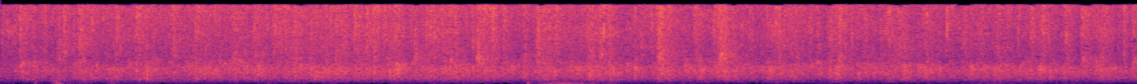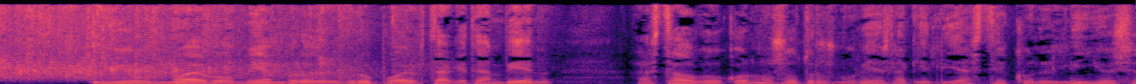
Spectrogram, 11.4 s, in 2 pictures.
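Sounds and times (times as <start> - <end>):
audience applause: 0.0 - 8.0
speech: 6.2 - 11.3.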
